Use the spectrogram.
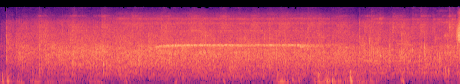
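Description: A church congregation at a Sunday service claps together in dense, sustained applause, loud and even throughout, with a faint tone and some voices mixed in.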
